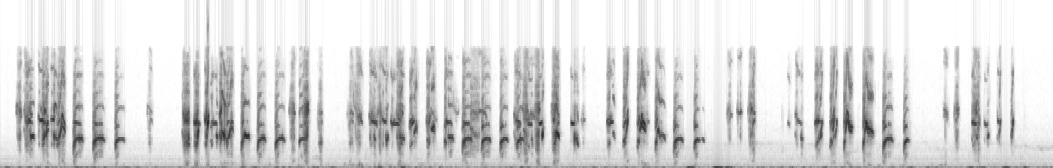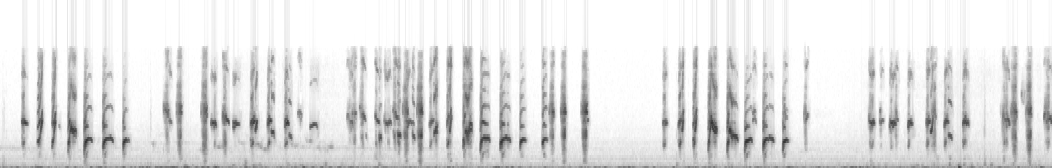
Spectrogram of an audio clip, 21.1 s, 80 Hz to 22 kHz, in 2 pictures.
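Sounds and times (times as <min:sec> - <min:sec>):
nestlings cheeping: 0:00.2 - 0:16.4, 0:17.2 - 0:18.6, 0:19.2 - 0:21.0.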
